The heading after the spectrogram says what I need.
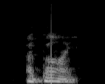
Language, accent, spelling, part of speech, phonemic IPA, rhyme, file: English, Southern England, aby, verb, /əˈbaɪ/, -aɪ, LL-Q1860 (eng)-aby.wav
- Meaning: 1. To pay the penalty for (something); to atone for, to make amends 2. To pay (something) as a penalty, to atone for; to suffer (something) 3. To endure or tolerate (something); to experience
